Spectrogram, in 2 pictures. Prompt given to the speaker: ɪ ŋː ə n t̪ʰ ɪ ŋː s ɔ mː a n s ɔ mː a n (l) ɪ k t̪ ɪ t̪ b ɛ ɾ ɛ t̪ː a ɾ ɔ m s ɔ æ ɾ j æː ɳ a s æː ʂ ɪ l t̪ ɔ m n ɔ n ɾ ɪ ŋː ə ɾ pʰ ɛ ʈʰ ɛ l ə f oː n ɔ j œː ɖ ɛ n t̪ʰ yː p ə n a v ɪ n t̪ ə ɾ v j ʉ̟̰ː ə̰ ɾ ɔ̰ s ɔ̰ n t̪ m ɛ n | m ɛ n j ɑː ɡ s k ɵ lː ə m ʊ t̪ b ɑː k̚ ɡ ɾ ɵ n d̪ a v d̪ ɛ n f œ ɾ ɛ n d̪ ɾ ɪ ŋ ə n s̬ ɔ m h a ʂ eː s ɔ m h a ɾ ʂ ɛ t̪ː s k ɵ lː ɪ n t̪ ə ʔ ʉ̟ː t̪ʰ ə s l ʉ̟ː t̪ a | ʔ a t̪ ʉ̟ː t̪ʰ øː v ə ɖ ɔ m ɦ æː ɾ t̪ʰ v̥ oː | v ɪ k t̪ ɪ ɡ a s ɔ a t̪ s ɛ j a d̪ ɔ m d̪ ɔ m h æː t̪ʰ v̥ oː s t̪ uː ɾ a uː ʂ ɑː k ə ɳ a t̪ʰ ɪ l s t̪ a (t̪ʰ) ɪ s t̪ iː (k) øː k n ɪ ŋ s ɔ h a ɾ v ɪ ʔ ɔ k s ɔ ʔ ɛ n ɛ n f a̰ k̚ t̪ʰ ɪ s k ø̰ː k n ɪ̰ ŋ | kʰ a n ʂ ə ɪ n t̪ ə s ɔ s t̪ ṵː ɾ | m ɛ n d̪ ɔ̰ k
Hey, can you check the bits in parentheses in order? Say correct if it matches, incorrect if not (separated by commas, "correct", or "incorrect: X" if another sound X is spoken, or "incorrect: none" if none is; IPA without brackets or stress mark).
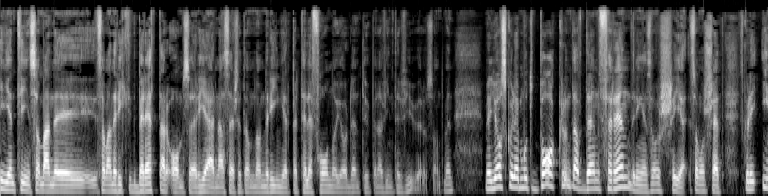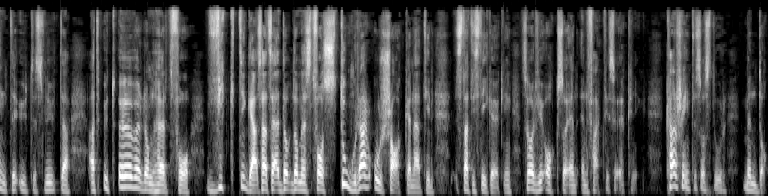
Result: incorrect: ɾ, incorrect: t̪, correct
